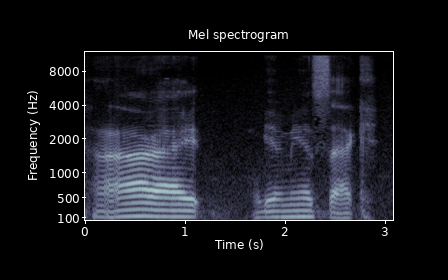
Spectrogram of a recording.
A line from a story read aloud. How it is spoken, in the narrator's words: she sighs and says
